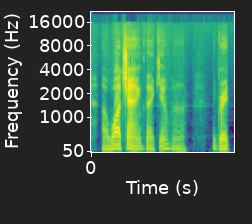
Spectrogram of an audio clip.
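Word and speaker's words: Wah Chang: communicators now using this pencil box is why Wang I'm trying to say his name correctly. Wa Chang, thank you.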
